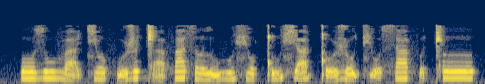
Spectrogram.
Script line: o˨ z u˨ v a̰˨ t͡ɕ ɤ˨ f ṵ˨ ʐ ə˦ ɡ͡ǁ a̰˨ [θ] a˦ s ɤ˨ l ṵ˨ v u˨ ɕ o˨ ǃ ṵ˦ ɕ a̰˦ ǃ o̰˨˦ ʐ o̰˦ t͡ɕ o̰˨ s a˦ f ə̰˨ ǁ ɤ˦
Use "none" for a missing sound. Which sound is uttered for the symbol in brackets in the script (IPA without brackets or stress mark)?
f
